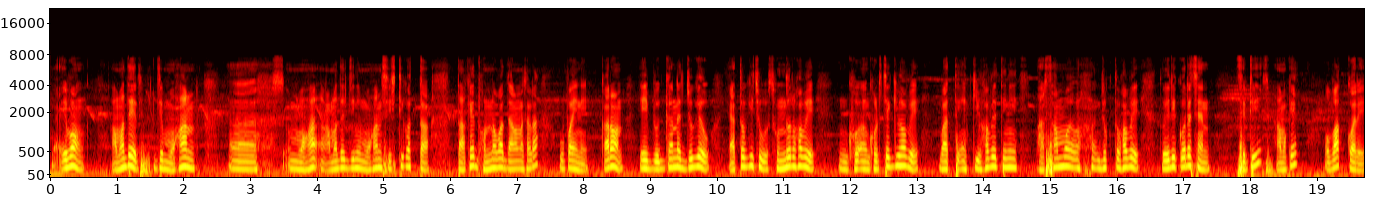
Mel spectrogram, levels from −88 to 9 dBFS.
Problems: none marked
